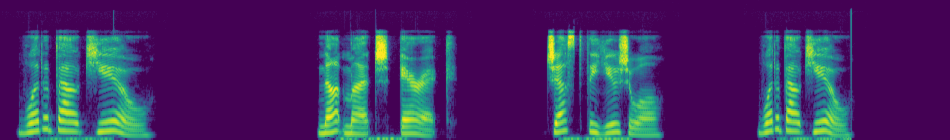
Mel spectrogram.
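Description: A woman speaks clearly in short phrases, as if reading out.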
